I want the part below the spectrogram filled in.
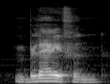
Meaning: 1. to stay, to remain 2. to stay, to remain, to still be 3. to keep/keep on, to continue (remain doing/behaving)
- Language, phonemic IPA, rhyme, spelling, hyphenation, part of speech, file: Dutch, /ˈblɛi̯vən/, -ɛi̯vən, blijven, blij‧ven, verb, Nl-blijven.ogg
